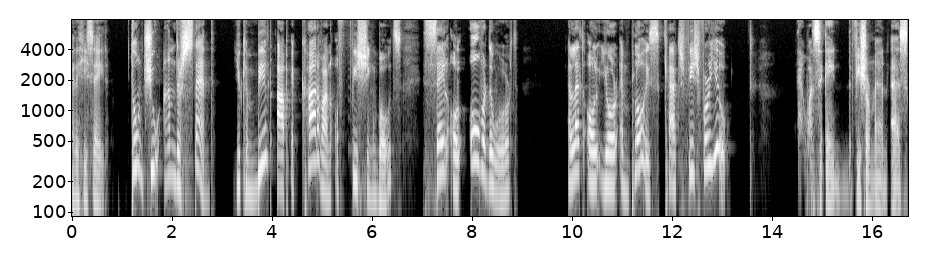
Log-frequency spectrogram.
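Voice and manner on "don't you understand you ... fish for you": play-acted irritated, impatient businessman voice, pitched up. Narrating a story, the businessman grows angry with the fisherman: angry businessman. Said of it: "The businessman was getting angry".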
